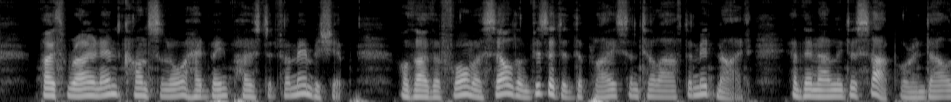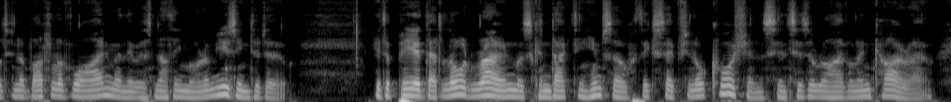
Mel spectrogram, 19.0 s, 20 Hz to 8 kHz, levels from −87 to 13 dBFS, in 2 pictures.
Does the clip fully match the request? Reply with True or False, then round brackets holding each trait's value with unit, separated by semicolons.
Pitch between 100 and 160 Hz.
True (140 Hz)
